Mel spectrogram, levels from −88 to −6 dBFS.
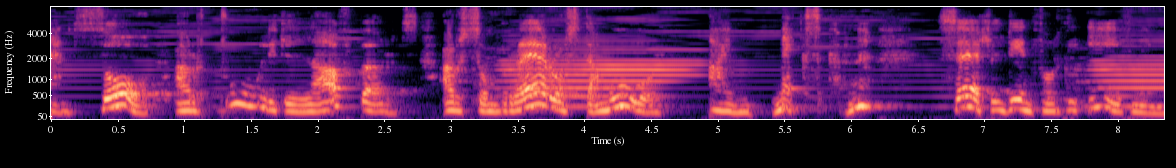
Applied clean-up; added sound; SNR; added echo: classical method WPE with log-MMSE.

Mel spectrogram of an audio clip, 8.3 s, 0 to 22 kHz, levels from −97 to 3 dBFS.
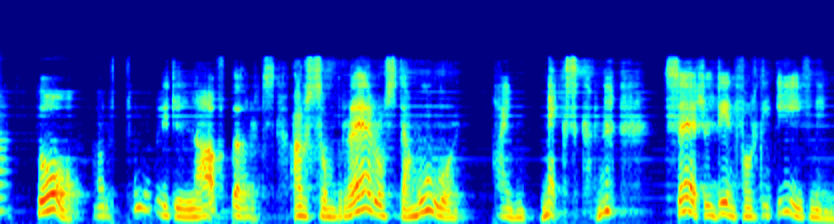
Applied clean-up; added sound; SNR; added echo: neural mask model DeepFilterNet 3.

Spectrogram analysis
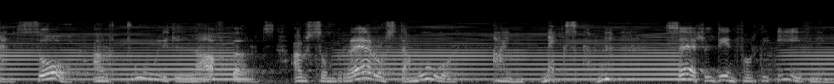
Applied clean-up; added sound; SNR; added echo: none; Bowed string instrument; 2 dB; reverberation time 2.3 s.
